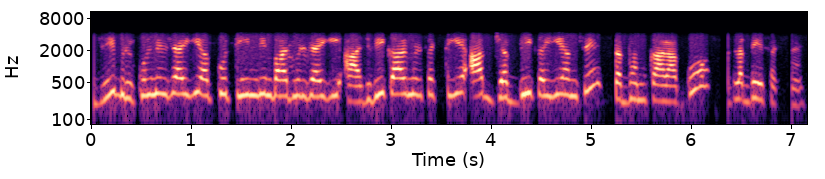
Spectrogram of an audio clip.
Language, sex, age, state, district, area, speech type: Urdu, female, 30-45, Uttar Pradesh, Aligarh, urban, conversation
